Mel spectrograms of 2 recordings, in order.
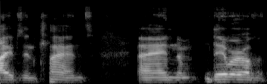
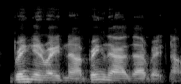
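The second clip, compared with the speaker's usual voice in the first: ordinary talk, nothing marked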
